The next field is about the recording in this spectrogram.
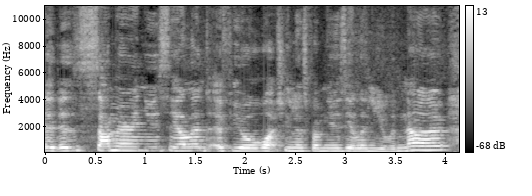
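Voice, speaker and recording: A woman keeps a moderate pace and fairly even intonation while noticeable background noise carries on. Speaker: tarot card reader. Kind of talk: pick-a-card psychic reading. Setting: indoors with windows and doors open. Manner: loud.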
